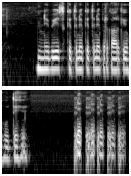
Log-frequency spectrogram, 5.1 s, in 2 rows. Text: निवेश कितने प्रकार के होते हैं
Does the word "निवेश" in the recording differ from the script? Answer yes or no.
no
